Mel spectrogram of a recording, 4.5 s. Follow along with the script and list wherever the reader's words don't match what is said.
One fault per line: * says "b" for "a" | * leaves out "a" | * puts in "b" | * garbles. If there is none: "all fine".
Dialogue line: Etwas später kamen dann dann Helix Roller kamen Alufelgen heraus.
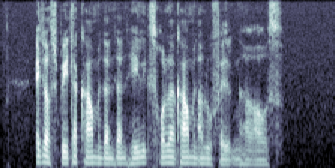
all fine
